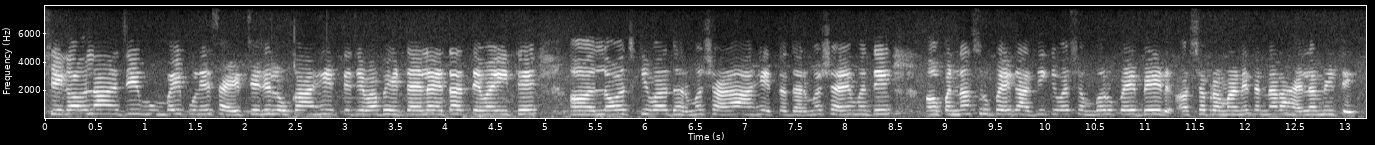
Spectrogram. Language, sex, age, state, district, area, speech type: Marathi, female, 18-30, Maharashtra, Buldhana, rural, spontaneous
